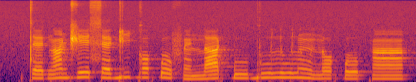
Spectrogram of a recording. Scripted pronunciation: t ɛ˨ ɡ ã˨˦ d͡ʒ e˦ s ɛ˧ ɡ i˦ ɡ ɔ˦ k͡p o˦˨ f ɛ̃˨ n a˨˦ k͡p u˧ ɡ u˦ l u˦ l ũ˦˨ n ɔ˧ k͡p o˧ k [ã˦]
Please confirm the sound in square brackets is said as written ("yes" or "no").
yes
